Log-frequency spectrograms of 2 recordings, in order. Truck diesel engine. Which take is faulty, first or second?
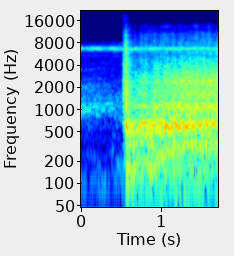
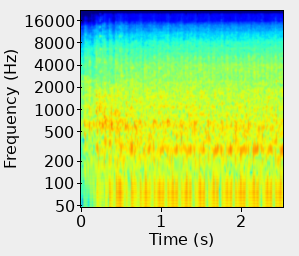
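first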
